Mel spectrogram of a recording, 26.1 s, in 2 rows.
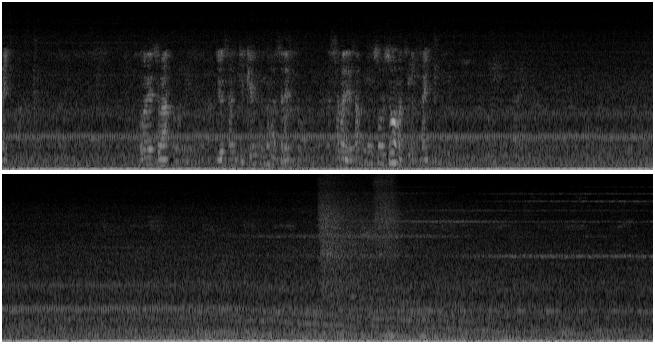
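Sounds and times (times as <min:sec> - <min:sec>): train equipment humming: 0:00.0 - 0:26.0
air release hisses: 0:19.3 - 0:21.1.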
